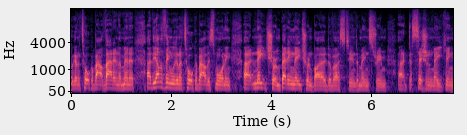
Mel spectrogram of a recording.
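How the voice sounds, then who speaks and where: Over noticeable background noise, a man at a medium pitch talks very fast with ordinary pitch variation. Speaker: moderator of live panel show. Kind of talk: live panel moderation. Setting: studio at a conference.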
